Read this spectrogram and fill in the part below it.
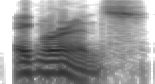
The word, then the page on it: ignorance: American English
